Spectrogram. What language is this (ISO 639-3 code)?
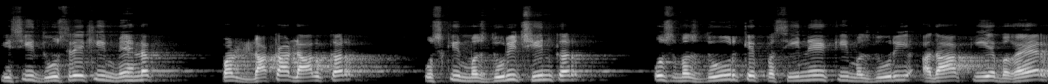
urd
